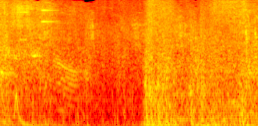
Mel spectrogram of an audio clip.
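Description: A loud whooshing burst of a game's spell effect rushes in.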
